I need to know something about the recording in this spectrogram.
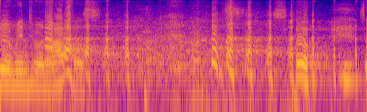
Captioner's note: laughter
